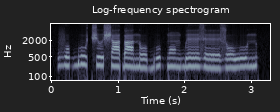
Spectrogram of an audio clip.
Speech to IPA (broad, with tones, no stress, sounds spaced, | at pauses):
v o˨ ɡ͡b u˦˨ t͡ʃ ɨ˧ ʃ a˧ ɗ a˧ n o˨ b u˧ ɡ͡b ɔ̃˧ ɡ͡b eː˧ z eː˨ z o˧ w u˦ n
